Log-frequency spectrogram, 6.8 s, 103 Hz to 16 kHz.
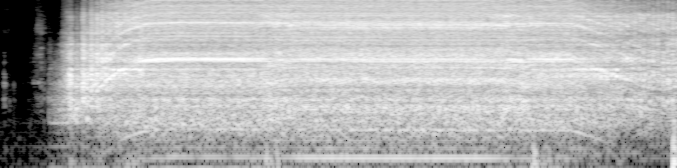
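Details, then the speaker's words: Milwaukee 545S Kango hammer after replacing the burnt-out motor with a new armature and brushes, gears somewhat worn: motor spins up cleanly to a steady, even whine with no sparking or grinding; it hammers fine with good striker compression, normal run. "motor sounds good I'm going to test the hammer not so bad let get away with that she's hammering fine"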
